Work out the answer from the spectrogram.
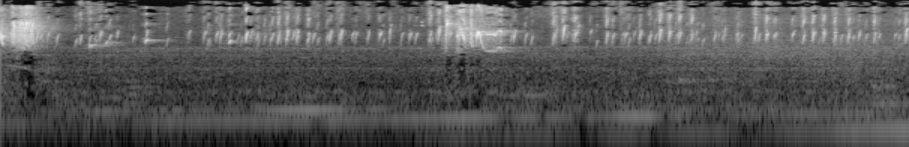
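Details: Female European goldfinch batbata chatter, meant to stimulate males to sing and mate: continuous fast, high twittering with two louder bursts near the start and middle, over a steady low hum.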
